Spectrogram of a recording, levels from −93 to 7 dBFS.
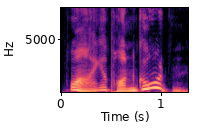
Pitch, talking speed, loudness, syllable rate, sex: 215 Hz, 140 wpm, -14 LUFS, 4.5 syllables/s, female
